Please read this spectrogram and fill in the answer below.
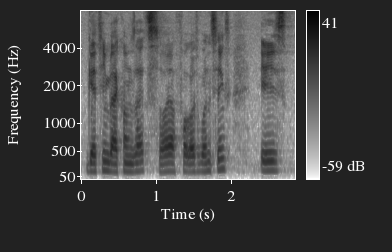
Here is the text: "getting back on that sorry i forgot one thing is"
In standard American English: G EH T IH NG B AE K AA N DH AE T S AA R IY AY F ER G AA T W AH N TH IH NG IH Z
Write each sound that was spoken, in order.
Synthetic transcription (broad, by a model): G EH T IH NG B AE K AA N DH AE T S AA IY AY F ER G AA T W AH N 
